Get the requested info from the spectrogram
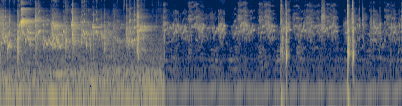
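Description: Budgerigars chirping and warbling busily, many short calls overlapping. Two sharp clicks come in the second half.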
